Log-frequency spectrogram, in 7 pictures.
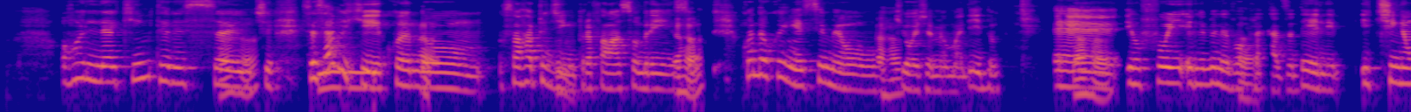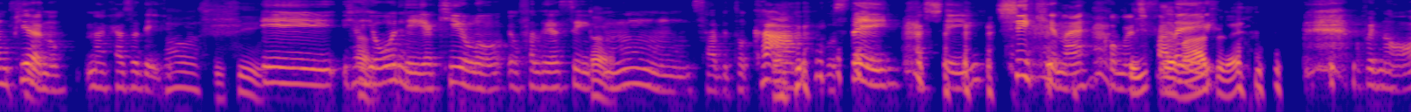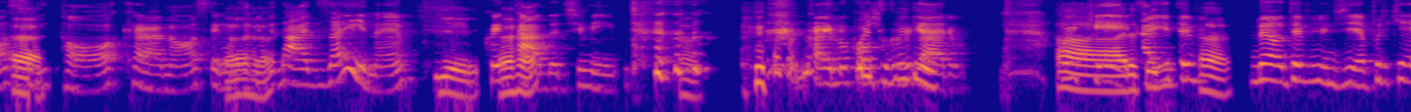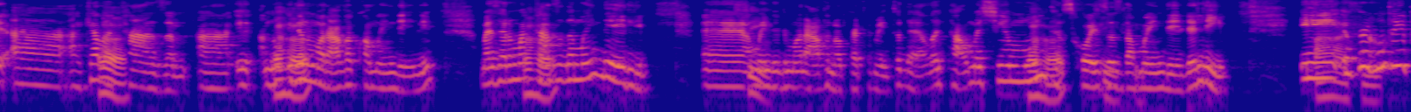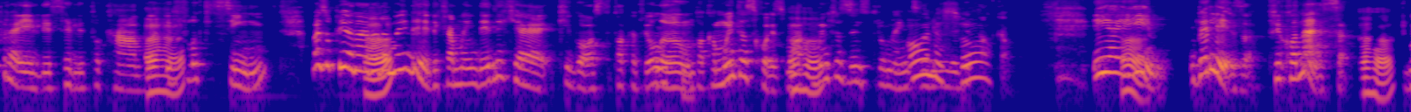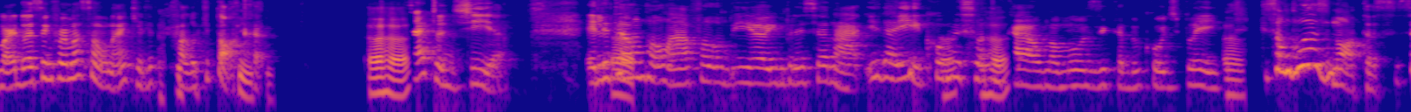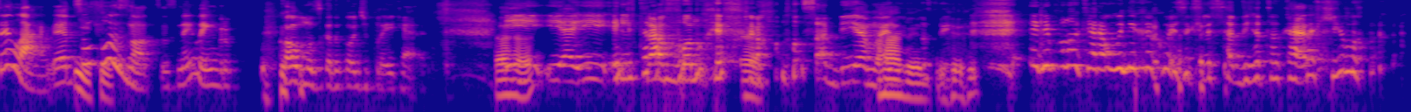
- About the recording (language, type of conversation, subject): Portuguese, unstructured, Você já tentou aprender algo novo só por diversão?
- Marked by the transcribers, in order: other background noise; tapping; laugh; laugh; laugh; laugh; chuckle; chuckle; laughing while speaking: "travou no refrão, não sabia mais, tipo assim"; laugh; laugh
